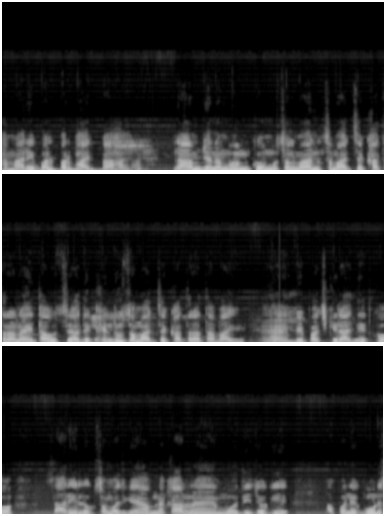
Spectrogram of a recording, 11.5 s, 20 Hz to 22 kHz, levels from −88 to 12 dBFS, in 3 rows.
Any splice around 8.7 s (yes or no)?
no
